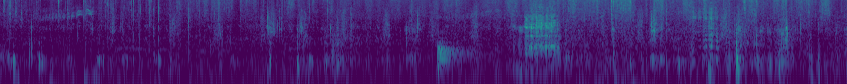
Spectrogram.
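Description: Zwartbles sheep bleating: a few calls, the loudest about eight seconds in, over scattered rustles and steps in straw.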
